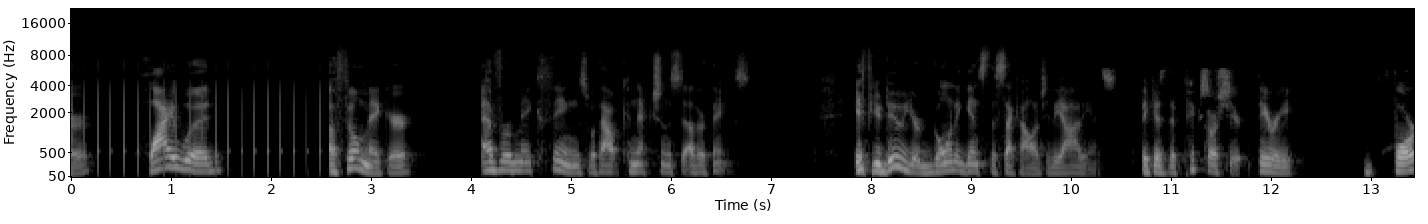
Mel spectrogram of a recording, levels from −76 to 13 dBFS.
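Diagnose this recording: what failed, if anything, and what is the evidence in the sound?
Train of clicks, 0.01 to 2.63 s: about twenty regular clicks at 7.66 per second, about 15 dB above the speech, likely interference coupling into the analogue wiring.

Adaptive stream at a lower bitrate, from 10.26 s after "the psychology of the" to the end: nothing above 5.8 kHz, consistent with an MP3 stream switching from 128 kbit/s to 24 kbit/s.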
